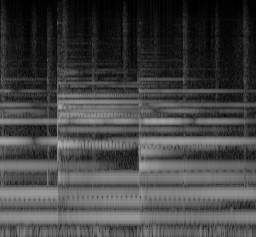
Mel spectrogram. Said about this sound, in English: That's the Whitechapel Bell Foundry, Britain's oldest manufacturer.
